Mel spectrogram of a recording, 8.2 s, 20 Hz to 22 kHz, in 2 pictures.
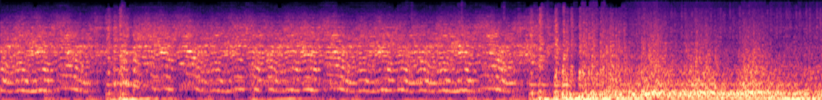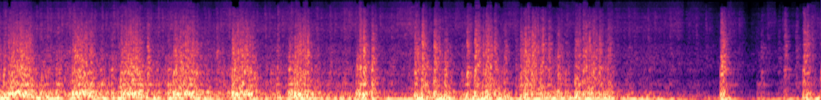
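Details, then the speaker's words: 1981 Ford Mustang 5.0 V8, off the road since 1996, with a new fuel injection hose fitted. The starter grinds it over in quick, even beats without firing because the tank's petcock was left closed. Crank, no start, no fuel. "This fuel tank has a petcock on the bottom. I forgot to turn it on."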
